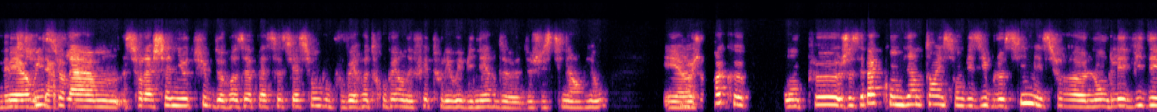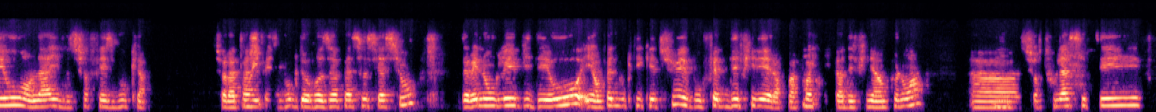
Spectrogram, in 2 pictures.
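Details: Adult woman speaking French; normal voice.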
